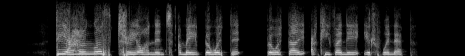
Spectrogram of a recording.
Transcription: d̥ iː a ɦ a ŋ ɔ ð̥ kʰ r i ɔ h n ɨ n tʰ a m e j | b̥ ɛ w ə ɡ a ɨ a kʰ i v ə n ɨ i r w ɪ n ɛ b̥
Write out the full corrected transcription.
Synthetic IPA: d̥ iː a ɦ a ŋ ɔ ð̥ tʰ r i ɔ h n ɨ n tʰ a m e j | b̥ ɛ w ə d a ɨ a kʰ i v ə n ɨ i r w ɪ n ɛ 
